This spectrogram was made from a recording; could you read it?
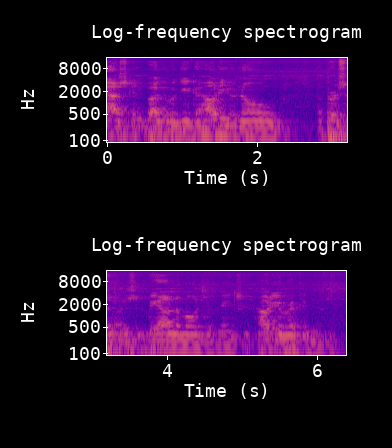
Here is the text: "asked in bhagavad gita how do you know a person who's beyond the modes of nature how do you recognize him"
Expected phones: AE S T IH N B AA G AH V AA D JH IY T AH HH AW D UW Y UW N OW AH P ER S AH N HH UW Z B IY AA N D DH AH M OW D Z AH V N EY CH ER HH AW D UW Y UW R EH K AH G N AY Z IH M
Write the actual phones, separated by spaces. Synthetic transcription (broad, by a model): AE S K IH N B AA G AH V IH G IY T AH HH AW D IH Y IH N OW AH P ER S AH N HH UW Z B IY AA N DH AH M OW D Z AH V N EY CH ER HH AW D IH Y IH R EH K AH G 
